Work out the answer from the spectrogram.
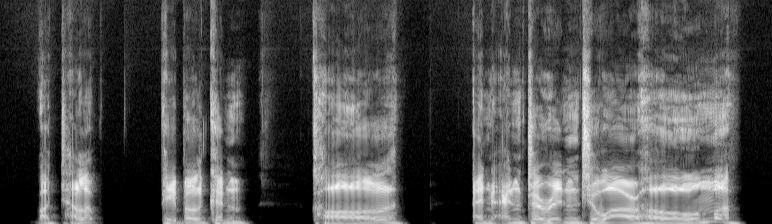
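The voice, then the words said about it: Imitates a butler's voice. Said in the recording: “That's my impression of the butler.”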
